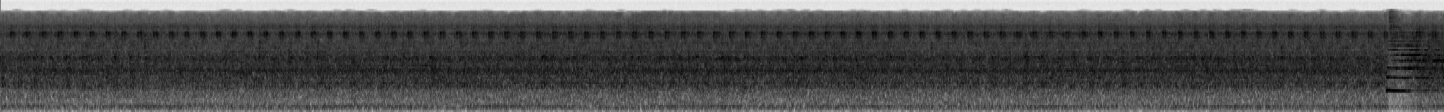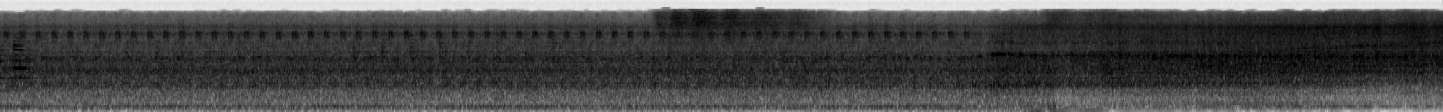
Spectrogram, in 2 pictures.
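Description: V/Line VLocity diesel railcar idling steadily at the platform. Its horn gives a short toot about halfway through. Near the end the engine revs up and the pitch rises as the train starts to pull away.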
